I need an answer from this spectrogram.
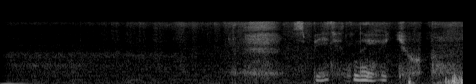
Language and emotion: Russian, sad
